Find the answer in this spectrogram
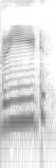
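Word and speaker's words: read: केलेली यादी करत टू रीड रीड रेड रीडिंग बघा या ठिकाणी तिन्ही वेळेस spelling second form third form first form सेमच आहे पण त्याचं उच्चारण त्याचं प्रोन्सिएशन हे वेगळं आहे त्याच्यासाठी तिथे लक्ष द्यायचं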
